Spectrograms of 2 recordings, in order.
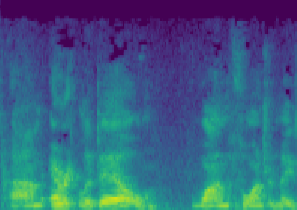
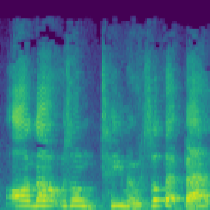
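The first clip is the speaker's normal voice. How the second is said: higher, louder comic comeback; mock defensive reply; 10 semitones higher, 6 dB louder than usual. Joker answers where the life goals came from, mock defensive. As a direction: brush off the doubt in a raised, lively voice.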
